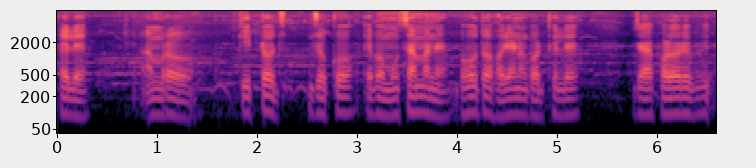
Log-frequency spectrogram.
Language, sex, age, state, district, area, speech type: Odia, male, 18-30, Odisha, Ganjam, urban, spontaneous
